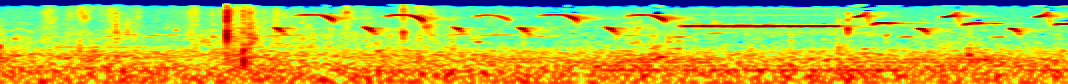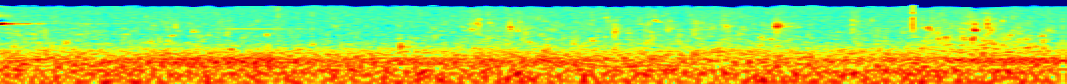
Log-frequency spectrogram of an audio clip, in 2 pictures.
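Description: A small bird calls: a quick run of about five short falling notes, then a held whistle and a few rising notes, over a steady low rush of outdoor noise. A single sharp click comes just before the calls begin.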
